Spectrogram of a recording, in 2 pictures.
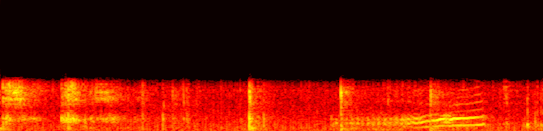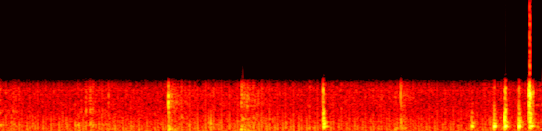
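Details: Bengal cat addressing her kitten with one rising, wavering trill in the middle, surrounded by scattered clicks, taps and a burst of sharp knocks at the end.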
